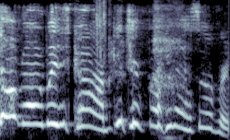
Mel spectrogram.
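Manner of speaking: very high, shrieking scream. Telling a story, the speaker acts out a man imitating a man screaming. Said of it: "just like the opposite of how you're supposed to be".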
